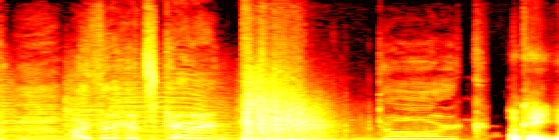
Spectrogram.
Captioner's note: ka-thunk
